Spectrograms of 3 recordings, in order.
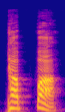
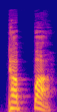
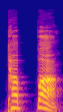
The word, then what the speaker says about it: ठप्पा: नहीं पढ़ना आपको शास्त्र ठप्पा कैसे पढ़ेंगे ठप्पा ठप नहीं पढ़ना ठप्पा हफ्ता कैसे पढ़ेंगे हफ्ता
